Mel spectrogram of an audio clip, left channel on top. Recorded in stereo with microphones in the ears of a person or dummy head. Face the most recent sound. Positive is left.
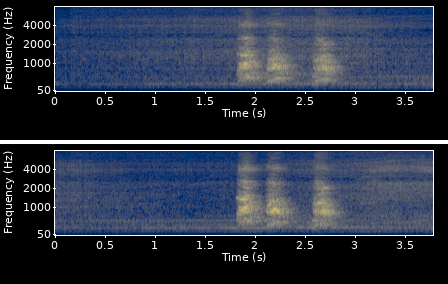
turn(degrees=-70)  # may be behind; listen again after turning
